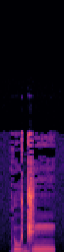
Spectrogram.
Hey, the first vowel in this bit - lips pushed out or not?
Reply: yes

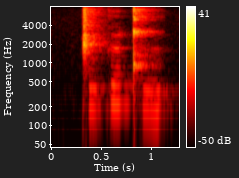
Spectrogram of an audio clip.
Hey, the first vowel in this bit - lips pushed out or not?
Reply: yes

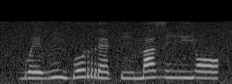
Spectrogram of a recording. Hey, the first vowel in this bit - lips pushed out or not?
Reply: no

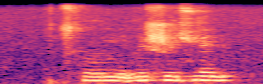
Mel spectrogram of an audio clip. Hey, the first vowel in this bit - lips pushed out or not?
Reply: yes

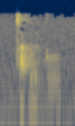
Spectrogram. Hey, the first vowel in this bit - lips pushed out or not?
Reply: no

